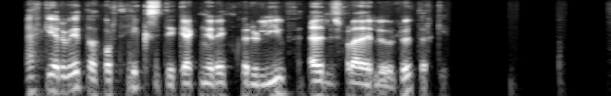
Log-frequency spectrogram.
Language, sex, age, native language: Icelandic, male, 30-39, Icelandic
